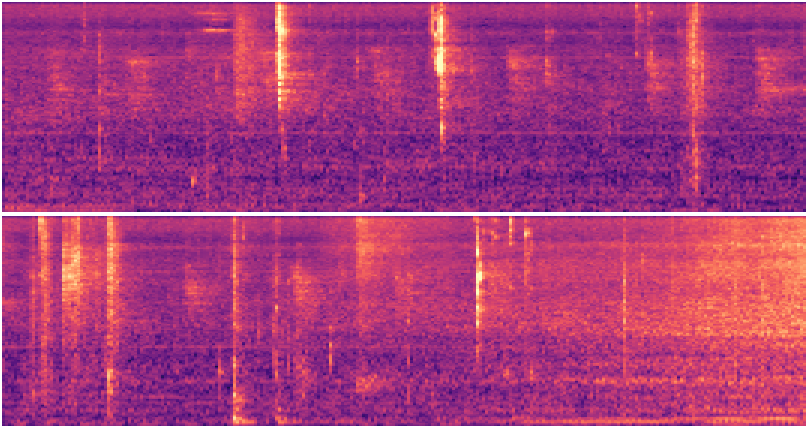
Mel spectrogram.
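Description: Close-up mouth sounds of sipping milk tea through a straw: scattered soft clicks and smacks, with one louder knock about seven seconds in.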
